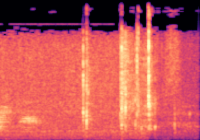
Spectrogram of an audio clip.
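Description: A handful of light, sharp clicks and taps from a plastic makeup kit case being handled, bunched together from about a second in.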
